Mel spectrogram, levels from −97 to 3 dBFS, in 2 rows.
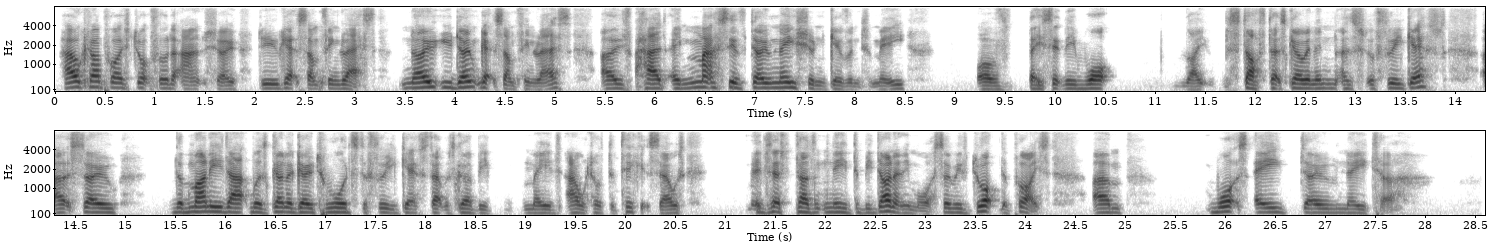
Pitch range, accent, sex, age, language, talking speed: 140-170 Hz, British, male, 30-49, English, 165 wpm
